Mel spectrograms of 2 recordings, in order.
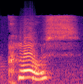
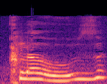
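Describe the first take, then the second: First: The word ends with a hissing s sound. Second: The word ends with a buzzing z sound. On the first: It means near. "which means to be near someone" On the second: It means to shut. "to close the door, to shut the door"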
